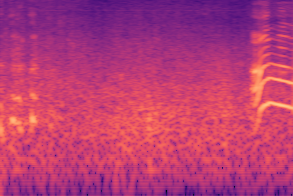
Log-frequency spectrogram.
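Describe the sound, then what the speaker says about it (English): Surf washing onto an ocean shore on a steamy day, a steady broadband wash throughout with faint voice-like murmurs early, then a loud whistling tonal sound bursts in near the end. "And the waves."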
